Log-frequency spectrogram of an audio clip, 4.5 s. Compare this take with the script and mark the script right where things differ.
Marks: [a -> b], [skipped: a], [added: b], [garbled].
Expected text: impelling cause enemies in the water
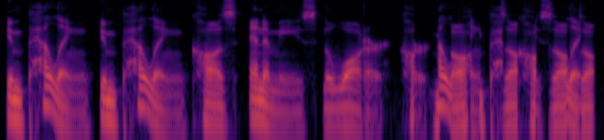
impelling [added: impelling] cause enemies [skipped: in] the water [garbled]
